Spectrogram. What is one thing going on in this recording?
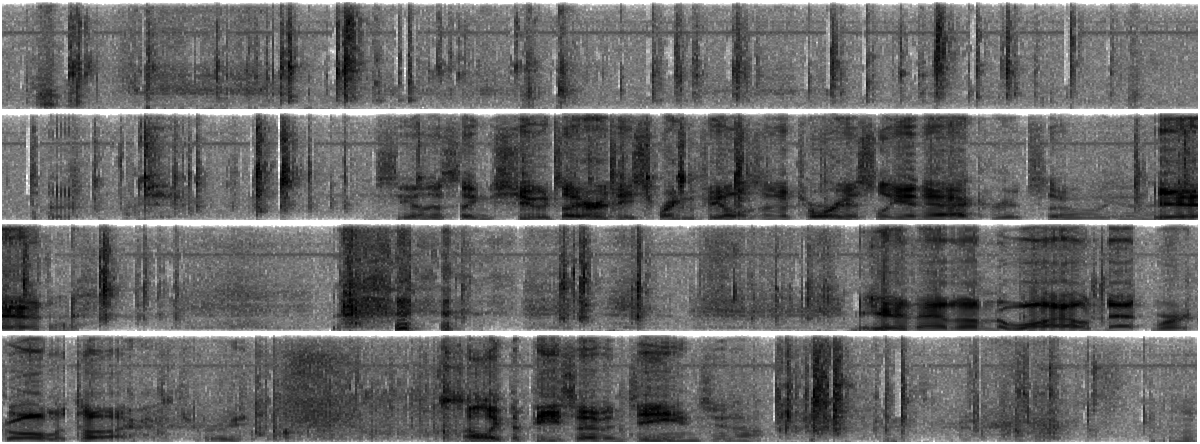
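Metal clicks and clacks as a rifle bolt is worked.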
